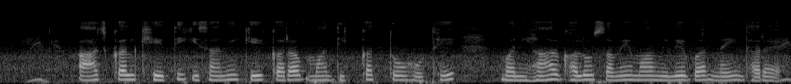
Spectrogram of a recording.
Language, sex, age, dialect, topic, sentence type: Chhattisgarhi, female, 18-24, Western/Budati/Khatahi, agriculture, statement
